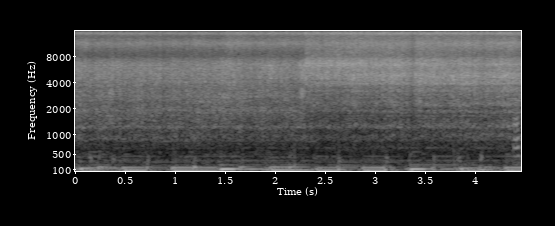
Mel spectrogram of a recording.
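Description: Ginger garlic paste frying in oil in a home kitchen during a Ramadan sehri cooking routine, a steady loud sizzle with rhythmic stirring scrapes throughout, no voices.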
